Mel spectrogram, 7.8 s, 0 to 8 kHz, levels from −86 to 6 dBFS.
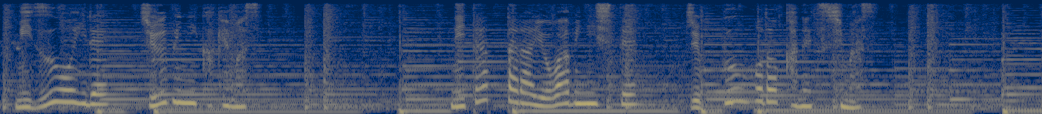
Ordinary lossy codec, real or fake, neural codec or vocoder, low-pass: none; real; none; 7.2 kHz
